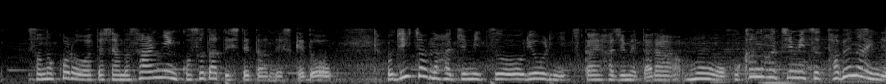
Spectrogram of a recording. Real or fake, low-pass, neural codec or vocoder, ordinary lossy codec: real; 5.4 kHz; none; none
